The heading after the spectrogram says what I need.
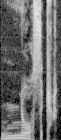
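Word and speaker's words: Nausicaä: I am 100% certain that's how you pronounce it, because it's like something from like the movie or the trailer just rings in my bell and just says Nausicaa.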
